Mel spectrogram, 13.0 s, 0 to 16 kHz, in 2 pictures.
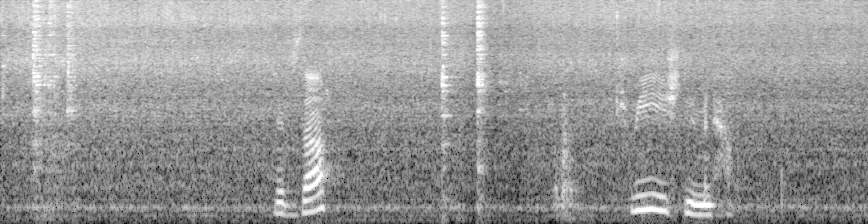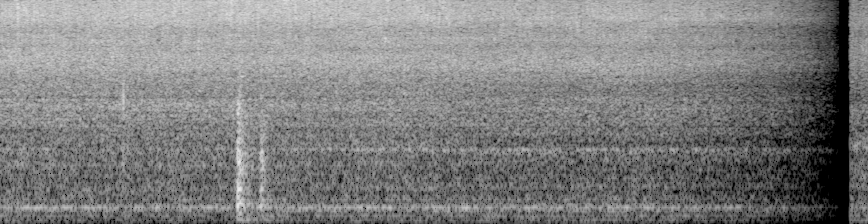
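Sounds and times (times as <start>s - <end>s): seafood sizzling in a pot: 0.0s - 13.0s
utensil knock: 8.3s - 8.6s.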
